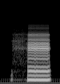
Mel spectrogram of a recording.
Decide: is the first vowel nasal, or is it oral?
nasal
